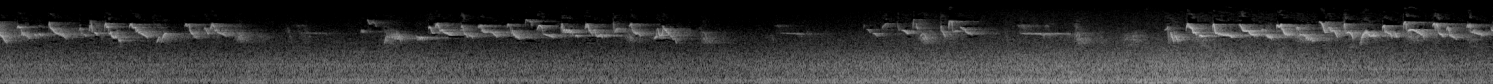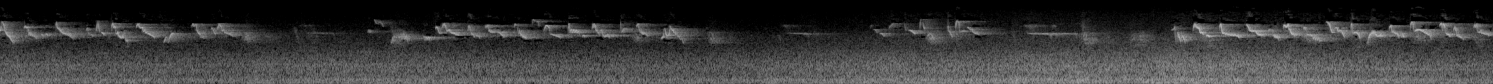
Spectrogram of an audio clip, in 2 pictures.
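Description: Small birds chirping in quick, repeated bouts of a few seconds each, over the steady hiss of curry sizzling in a wok.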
